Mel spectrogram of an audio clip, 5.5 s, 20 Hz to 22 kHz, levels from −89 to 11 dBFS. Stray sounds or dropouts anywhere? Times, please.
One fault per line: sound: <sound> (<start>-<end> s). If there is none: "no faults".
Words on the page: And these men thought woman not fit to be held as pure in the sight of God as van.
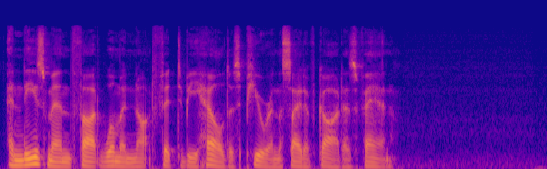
no faults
